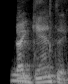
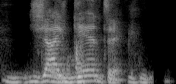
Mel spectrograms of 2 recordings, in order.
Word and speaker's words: gigantic: Okay, gigantic. Gigantic. Mm-hmm. Es advanced. Es como J, ¿verdad? Ya, como, mm-hmm. como la, Y. Gigantic. Yeah, yeah, correct. La primera G es como J.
